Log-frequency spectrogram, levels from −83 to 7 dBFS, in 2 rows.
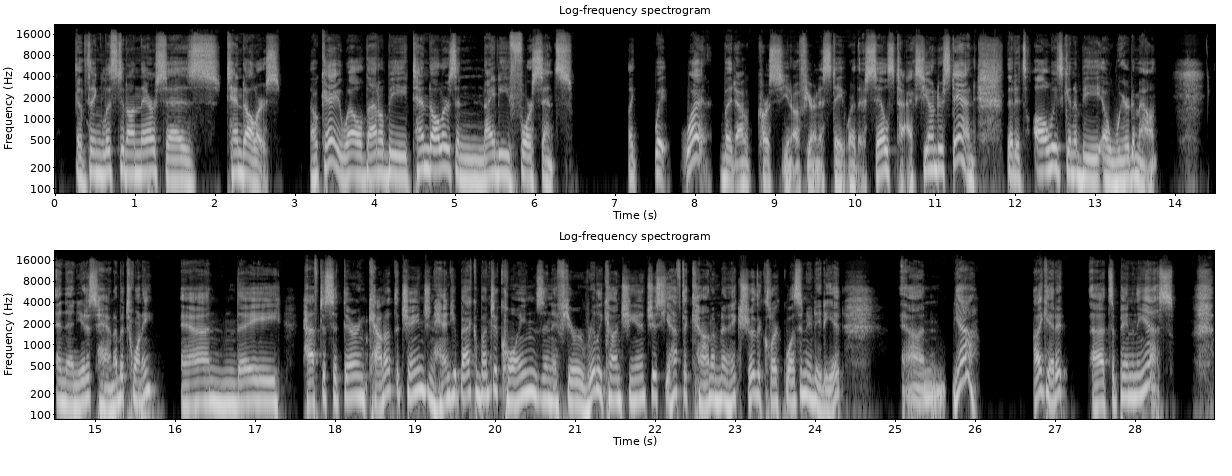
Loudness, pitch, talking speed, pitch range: -17 LUFS, 150 Hz, 210 wpm, 125-170 Hz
